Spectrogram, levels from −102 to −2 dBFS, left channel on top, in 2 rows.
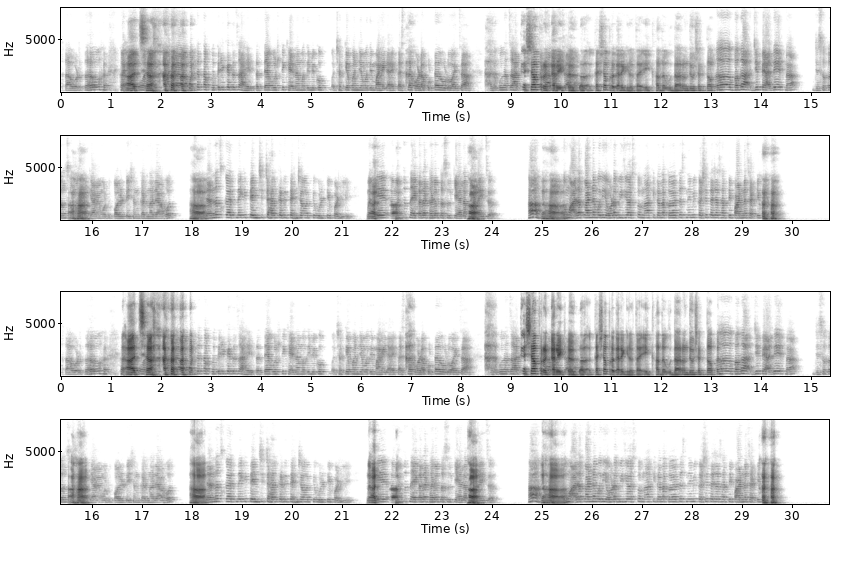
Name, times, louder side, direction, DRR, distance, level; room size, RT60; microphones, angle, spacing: voice 1, 0.0-2.7 3.0-8.2 8.6-10.3 13.1-14.7 15.0-17.6 18.3-21.1 21.5-24.0 24.7-25.0 25.4-29.4, left 2 dB, 75° left, 2.4 m, -47 dB
voice 2, 1.2-2.6 6.9-7.0 8.5-8.7 9.2-13.2 15.5-15.9 18.0-18.3 21.5-21.7 22.0-22.1 23.5-23.7 25.0-25.5 29.4-29.7, right 6 dB, 60° right, 0.7 m, -30 dB
6.4 x 5.9 x 4.0 m
head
